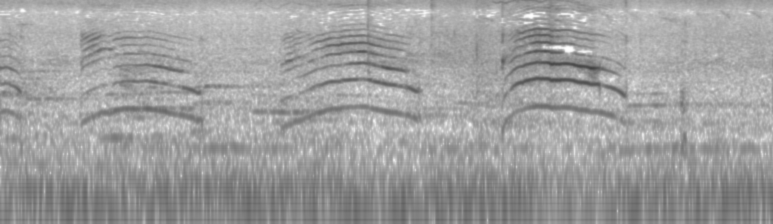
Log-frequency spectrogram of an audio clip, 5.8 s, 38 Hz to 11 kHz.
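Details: Domestic cats, among them ones named Cipung and Molen; three loud, harmonic meows arch up then fall, each about a second long, spaced roughly every 1.5 seconds, over a low steady background hum.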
